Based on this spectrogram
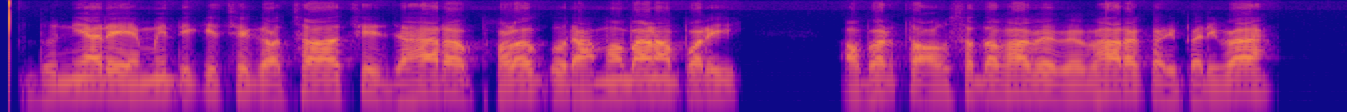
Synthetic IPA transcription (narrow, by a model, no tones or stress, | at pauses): d̪unijaɾeːmit̪ikit͡ʃʰiɡɔt͡ʃʰɔːt͡ʃʰid͡ʒaɦaɾɔpʰɔɭɔkuɾamɔbaɽ̃ɔpɔɾi | ɔ̰bʱɔɾt̪ɔːwsɔd̪ʱɔbʱabebjɔbɔɦaɾɔkɔɾipaɾiba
